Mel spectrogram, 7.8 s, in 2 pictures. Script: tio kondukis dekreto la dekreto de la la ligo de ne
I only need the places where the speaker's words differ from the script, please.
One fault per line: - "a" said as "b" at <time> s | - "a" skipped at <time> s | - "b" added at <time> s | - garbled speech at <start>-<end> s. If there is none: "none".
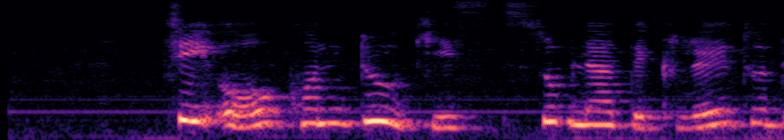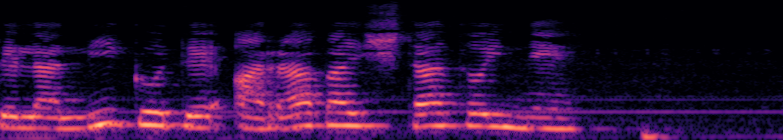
- "dekreto" said as "sub" at 2.6 s
- "la" skipped at 4.2 s
- "arabaj ŝtatoj" added at 5.2 s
